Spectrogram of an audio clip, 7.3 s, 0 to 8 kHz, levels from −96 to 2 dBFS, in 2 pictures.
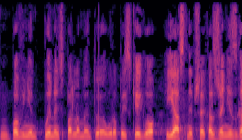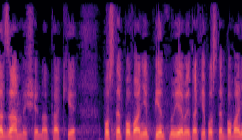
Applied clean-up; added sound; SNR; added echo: none; none; none; none.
